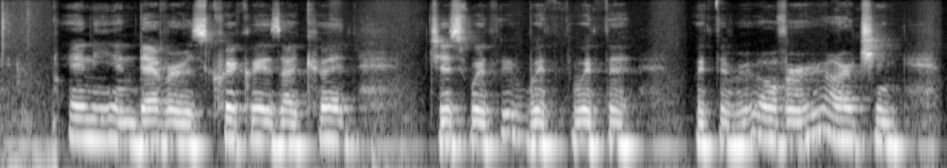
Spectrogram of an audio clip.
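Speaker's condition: Parkinson's disease; balance problems

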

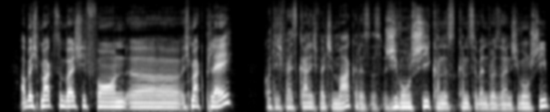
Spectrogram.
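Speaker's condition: No condition

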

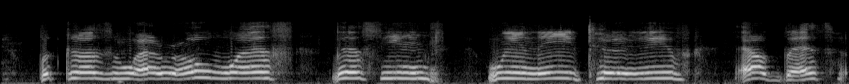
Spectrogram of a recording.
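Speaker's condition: Cerebral palsy; 45 years old

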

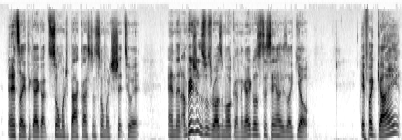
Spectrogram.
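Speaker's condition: No condition

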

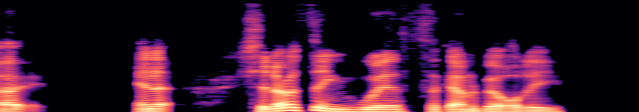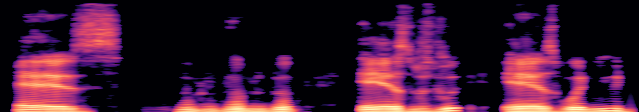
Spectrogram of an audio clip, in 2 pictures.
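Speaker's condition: Stuttering; stutters in conversation, disfluencies may sound like audio buffering; repeated words, prolonged sounds, blocks

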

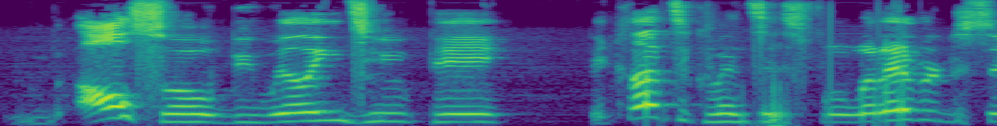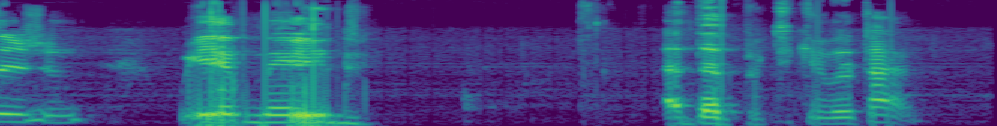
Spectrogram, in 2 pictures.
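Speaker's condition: Cerebral palsy; uses power wheelchair

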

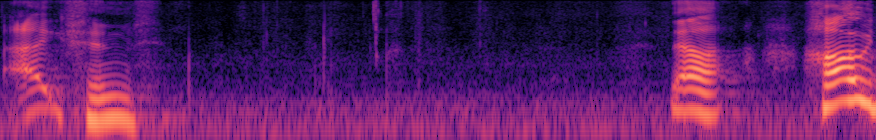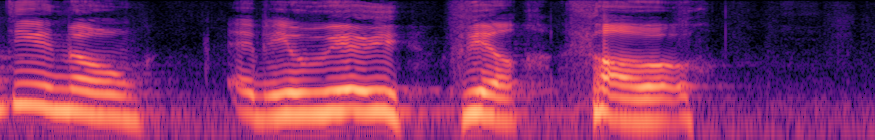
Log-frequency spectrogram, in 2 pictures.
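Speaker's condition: Cerebral palsy; speaking a little difficult

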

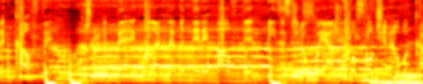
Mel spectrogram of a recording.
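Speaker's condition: No condition

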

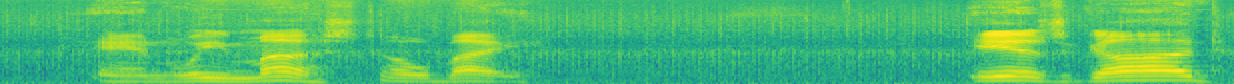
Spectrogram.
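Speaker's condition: ALS; somewhat affected, evident today

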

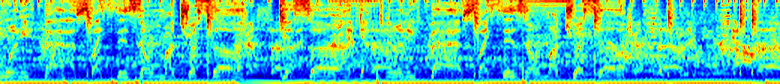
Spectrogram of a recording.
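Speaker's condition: No condition

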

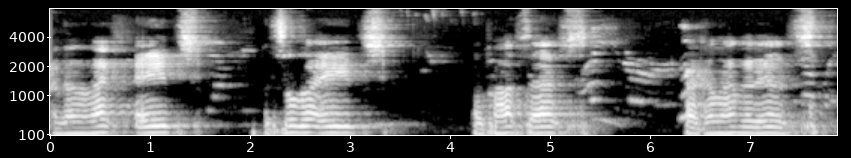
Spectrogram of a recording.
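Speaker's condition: Stroke with facial paralysis; half of face paralyzed; about 15 years since stroke; hard to understand for unfamiliar listeners, Deva Madhava repeats speech aloud

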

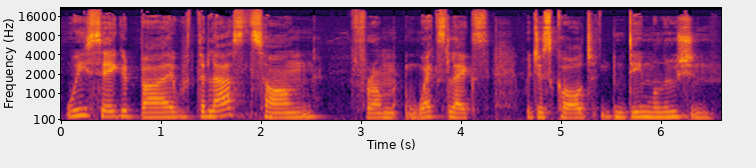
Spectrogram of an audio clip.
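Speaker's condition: No condition

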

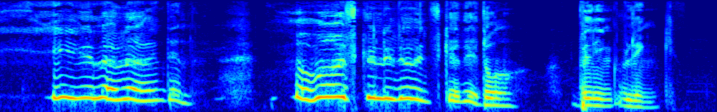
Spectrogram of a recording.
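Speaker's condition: Cerebral palsy; much improved through practice

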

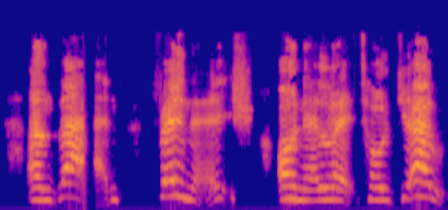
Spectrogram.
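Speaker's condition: Cerebral palsy; since childhood

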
